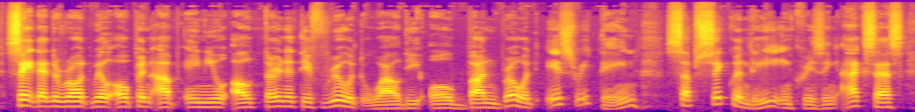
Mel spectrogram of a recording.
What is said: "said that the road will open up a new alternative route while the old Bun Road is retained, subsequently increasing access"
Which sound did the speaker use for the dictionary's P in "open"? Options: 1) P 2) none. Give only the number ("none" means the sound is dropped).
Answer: 1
